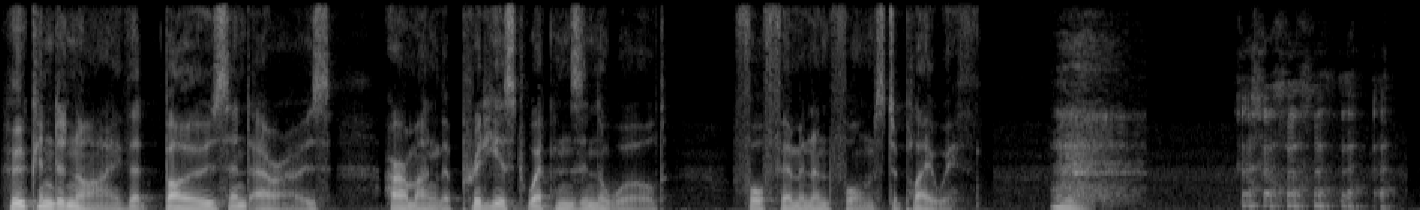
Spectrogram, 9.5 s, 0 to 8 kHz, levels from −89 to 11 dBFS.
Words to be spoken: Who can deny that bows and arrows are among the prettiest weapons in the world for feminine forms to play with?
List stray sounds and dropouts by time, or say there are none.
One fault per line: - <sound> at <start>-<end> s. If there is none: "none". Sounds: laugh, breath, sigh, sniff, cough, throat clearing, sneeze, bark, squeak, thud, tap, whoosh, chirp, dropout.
- sigh at 7.0-7.7 s
- laugh at 8.2-9.3 s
